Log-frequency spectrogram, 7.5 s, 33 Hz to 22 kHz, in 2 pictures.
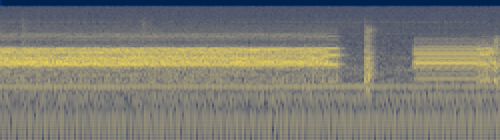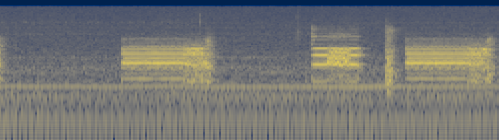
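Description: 1200-baud AFSK packet radio data bursts from a Winlink session sending an e-mail: a long burst of about two and a half seconds, then four shorter bursts with short quiet gaps and faint clicks between them.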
